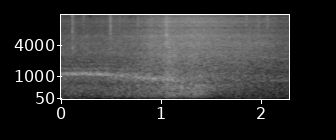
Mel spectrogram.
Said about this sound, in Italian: Poco dopo si era alzato un forte vento di scirocco, quel vento insistente che viene dal mare, gonfiando le onde come vele ruggenti.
